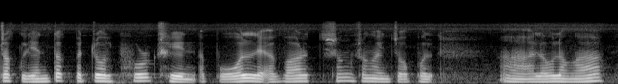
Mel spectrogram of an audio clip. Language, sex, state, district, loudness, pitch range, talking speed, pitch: Mizo, male, Mizoram, Aizawl, -16 LUFS, 130-150 Hz, 215 wpm, 135 Hz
